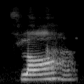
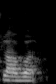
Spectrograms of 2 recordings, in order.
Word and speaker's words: flower: It's not flower. Fla, two syllables. Fla, one syllable. It's all these words have only one syllable.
